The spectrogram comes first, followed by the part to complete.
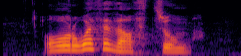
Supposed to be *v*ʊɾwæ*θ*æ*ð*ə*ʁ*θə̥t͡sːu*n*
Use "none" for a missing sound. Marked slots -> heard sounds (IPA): ʁ, θ, ð, ʁ, m

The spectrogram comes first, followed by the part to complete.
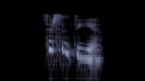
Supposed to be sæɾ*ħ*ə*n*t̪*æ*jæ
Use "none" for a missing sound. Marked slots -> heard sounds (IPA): s, m, i

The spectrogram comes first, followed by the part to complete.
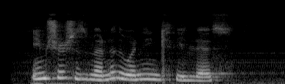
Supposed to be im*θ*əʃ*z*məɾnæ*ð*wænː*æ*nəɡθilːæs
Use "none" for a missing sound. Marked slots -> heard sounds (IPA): ʃ, z, ð, i

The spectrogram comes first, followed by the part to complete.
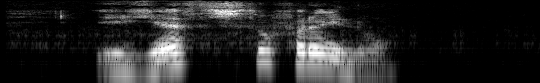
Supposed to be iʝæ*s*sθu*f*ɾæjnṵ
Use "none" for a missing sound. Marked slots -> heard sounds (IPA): θ, f

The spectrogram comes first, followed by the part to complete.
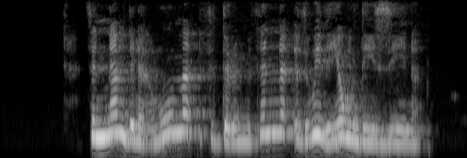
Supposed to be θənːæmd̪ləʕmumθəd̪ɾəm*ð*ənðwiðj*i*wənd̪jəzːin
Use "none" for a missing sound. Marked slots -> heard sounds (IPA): θ, æ

